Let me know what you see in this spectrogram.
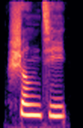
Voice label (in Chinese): "生机", Chinese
